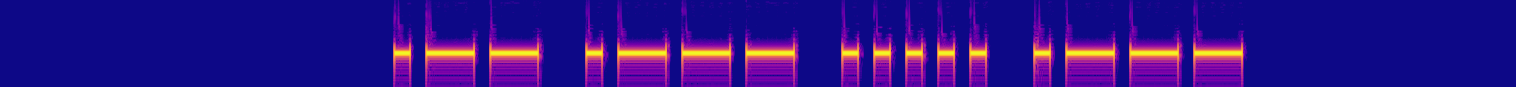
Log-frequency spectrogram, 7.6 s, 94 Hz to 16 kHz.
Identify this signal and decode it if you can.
Morse code, heard as a keyed tone, about 15 wpm, 700 Hz. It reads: WJ5J
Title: USA Call Signs - 4 Characters - Repeated 2x - 15wpm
